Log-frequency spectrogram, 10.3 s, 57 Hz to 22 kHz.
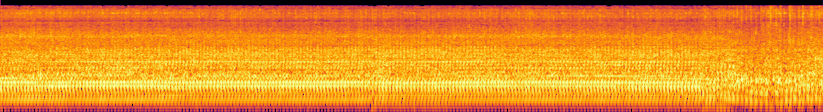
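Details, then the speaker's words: Husqvarna J55S mower with a Briggs & Stratton 650 engine that had broken down: steady drone that falters near the end, with vibration. Running is unstable; the air filter is to be replaced. "To nie jest żadna śruba regulacyjna Oczywiście że nie to jest tutaj śruba od filtra powietrza kosiarka mimo to i tak ma wibracje"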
